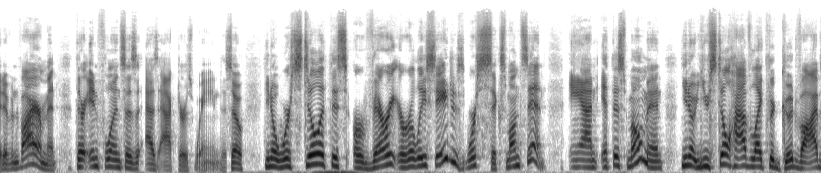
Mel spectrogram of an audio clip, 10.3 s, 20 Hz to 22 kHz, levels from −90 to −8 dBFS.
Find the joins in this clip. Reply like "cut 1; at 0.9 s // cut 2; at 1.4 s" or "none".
cut 1; at 2.7 s // cut 2; at 5.8 s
